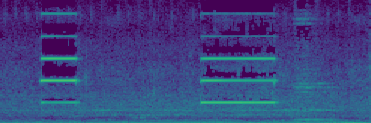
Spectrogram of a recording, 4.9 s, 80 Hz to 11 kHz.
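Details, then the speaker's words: Apple MacBook model A1369 at startup with no display: a half-second high beep then a roughly one-second beep over room hiss, a startup fault code; graphics chip problem suspected, logic board to be diagnosed. "हम इस laptop के logic board को खोलेंगे और इसको diagnose करेंगे की motherboard के कौन से क्षेत्र में प्रॉब्लम है और यह बप की साउंड क्यों ए रही है"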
